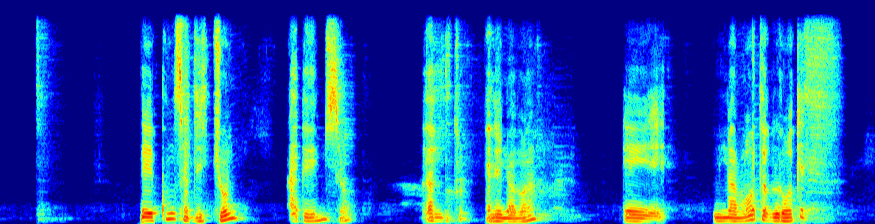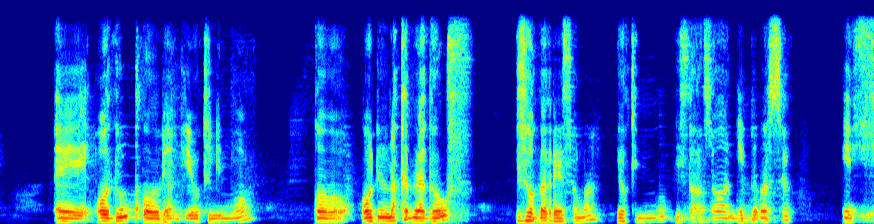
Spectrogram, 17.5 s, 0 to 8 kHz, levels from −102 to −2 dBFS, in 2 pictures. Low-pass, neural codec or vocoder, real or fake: 7.2 kHz; codec, 44.1 kHz, 1.7 kbps, Pupu-Codec; fake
